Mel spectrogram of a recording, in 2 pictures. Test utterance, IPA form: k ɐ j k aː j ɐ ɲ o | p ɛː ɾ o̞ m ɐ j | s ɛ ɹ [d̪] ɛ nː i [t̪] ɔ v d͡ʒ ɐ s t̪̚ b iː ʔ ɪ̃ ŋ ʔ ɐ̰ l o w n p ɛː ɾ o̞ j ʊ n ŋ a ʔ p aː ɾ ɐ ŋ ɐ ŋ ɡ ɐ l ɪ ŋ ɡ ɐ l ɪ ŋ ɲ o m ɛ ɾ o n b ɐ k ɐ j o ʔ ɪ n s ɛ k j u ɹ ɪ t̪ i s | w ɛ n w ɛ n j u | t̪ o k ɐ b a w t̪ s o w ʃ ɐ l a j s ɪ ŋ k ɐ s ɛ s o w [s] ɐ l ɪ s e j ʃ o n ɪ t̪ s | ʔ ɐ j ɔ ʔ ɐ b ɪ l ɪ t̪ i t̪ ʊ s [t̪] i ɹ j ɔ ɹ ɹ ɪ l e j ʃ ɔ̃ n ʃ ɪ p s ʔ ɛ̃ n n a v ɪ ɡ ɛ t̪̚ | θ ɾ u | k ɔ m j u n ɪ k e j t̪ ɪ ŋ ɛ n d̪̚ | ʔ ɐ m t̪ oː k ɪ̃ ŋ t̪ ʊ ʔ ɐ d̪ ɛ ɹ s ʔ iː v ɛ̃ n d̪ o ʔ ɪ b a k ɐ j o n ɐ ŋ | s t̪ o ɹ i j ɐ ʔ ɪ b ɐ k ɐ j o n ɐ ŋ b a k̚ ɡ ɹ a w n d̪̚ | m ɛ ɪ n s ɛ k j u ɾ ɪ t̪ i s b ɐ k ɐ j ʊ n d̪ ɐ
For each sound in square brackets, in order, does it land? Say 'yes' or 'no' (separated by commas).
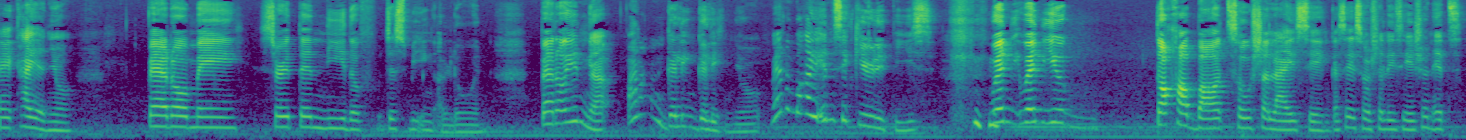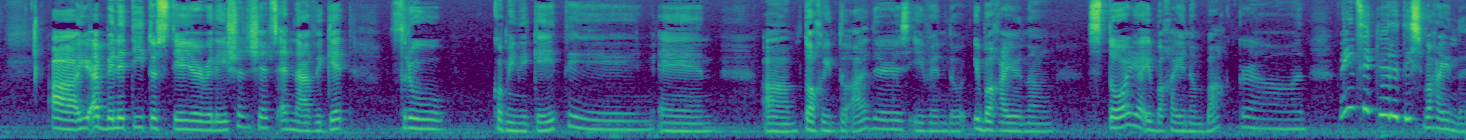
no, no, no, yes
